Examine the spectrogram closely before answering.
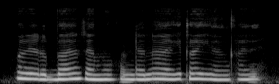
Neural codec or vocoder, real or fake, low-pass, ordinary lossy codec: codec, 32 kHz, 1.9 kbps, SNAC; fake; 14.4 kHz; none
